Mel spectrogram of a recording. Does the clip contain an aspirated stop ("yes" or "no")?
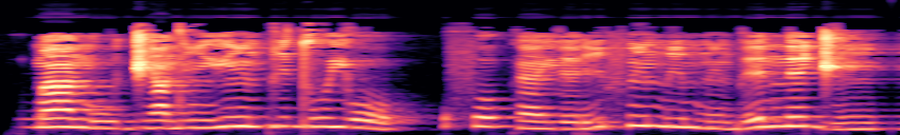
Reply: no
